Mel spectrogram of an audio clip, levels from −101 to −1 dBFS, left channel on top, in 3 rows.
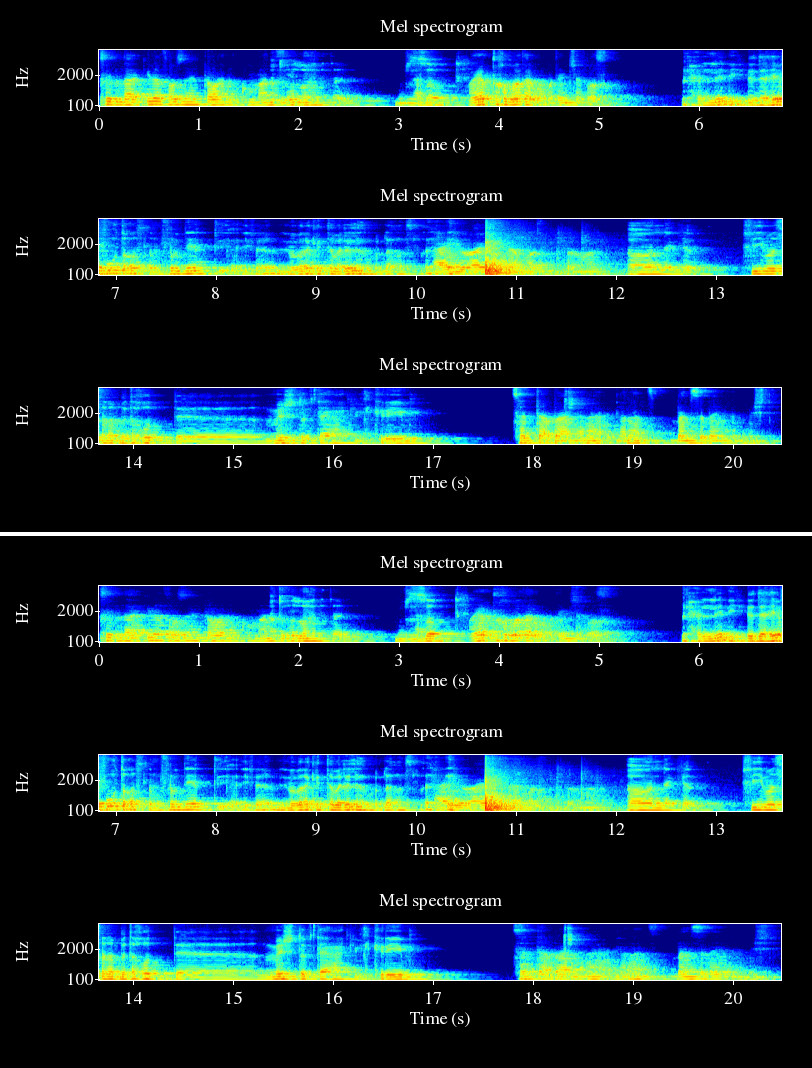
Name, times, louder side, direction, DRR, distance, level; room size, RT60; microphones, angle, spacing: voice 1, 0.0-2.0 3.1-3.3 3.7-5.1 10.2-11.8 17.8-20.3, left 2 dB, 85° left, 3 dB, 0.6 m, -31 dB
voice 2, 1.7-2.6 3.0-3.5 5.8-10.4 12.1-12.8 13.3-16.9, right 2 dB, 65° right, 6 dB, 0.5 m, -30 dB
Fireworks, 10.7-13.7, equal, 85° right, 0.9 m, -28 dB
6.7 x 2.5 x 2.4 m, 0.85 s
head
